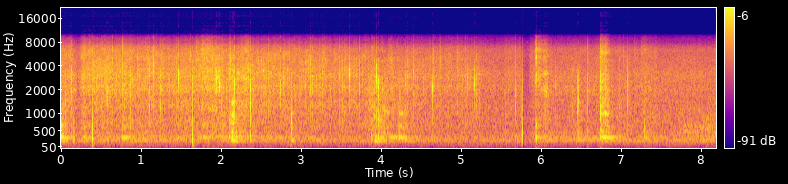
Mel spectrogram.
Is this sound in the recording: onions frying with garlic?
yes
